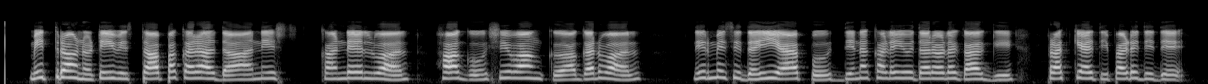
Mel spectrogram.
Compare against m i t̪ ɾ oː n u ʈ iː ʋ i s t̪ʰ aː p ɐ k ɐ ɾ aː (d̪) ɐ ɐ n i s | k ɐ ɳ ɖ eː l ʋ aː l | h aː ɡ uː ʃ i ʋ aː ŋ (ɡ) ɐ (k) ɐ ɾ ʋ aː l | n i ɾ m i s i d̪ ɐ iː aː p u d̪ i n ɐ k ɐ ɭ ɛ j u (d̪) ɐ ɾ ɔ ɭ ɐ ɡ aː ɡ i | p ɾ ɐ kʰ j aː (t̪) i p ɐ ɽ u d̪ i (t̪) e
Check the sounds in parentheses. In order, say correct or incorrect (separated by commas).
correct, incorrect, incorrect, correct, correct, incorrect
